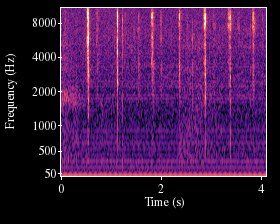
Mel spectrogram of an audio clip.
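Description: Scissors snipping into the seam allowance of waterproof canvas to clip it around a curve: short, faint snips about two a second.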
